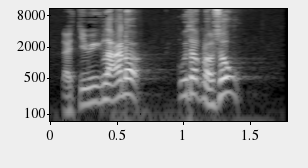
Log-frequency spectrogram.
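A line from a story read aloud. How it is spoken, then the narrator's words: Exclaiming. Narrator (Vietnamese): Sinh kêu lên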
